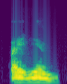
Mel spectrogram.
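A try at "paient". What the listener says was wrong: No, la NT nunca suena. Pay, nada más. El pay, el pay.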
